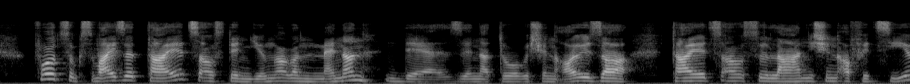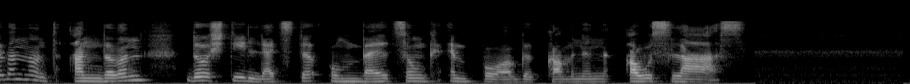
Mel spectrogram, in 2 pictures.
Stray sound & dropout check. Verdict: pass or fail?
pass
